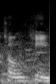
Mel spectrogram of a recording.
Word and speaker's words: Chongqing: Dia Chongqing lah.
